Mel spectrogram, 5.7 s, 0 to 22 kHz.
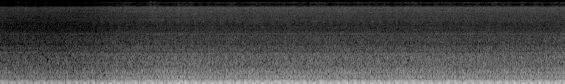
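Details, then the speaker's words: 1972 Triumph 2000 Mk2 2.0 inline-six, barn find unstarted 20 years, choke out with gentle throttle: lumpy pulsing idle about four beats a second, not firing on all cylinders; suspected fueling issue, worn vacuum pumps. "It doesn't sound like it's firing on all cylinders. That's probably the problem."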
